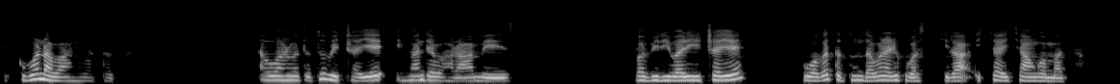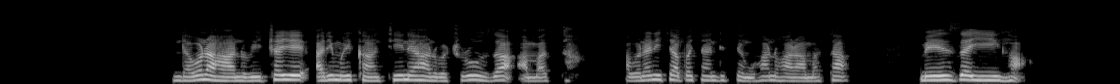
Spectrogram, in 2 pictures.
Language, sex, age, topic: Kinyarwanda, female, 36-49, finance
